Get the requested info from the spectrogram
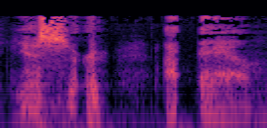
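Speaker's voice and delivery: faint dying whisper, barely voiced; weak whisper. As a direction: breathe it out like a dying man. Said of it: "But he said it like this".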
